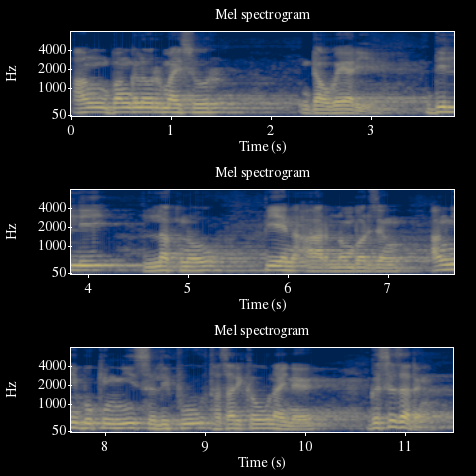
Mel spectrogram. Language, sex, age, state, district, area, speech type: Bodo, male, 30-45, Assam, Kokrajhar, urban, read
